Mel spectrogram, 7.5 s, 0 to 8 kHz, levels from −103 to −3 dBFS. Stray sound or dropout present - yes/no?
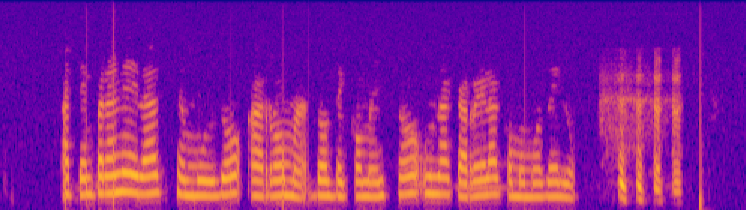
yes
